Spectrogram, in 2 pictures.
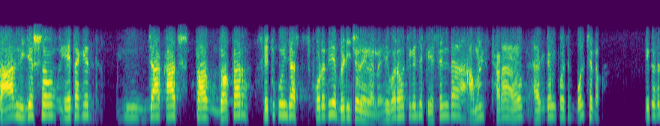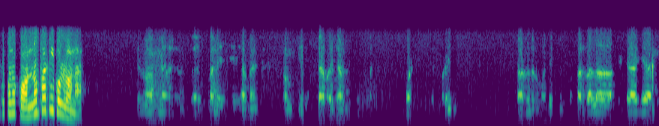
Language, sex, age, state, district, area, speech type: Bengali, male, 45-60, West Bengal, Howrah, urban, conversation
